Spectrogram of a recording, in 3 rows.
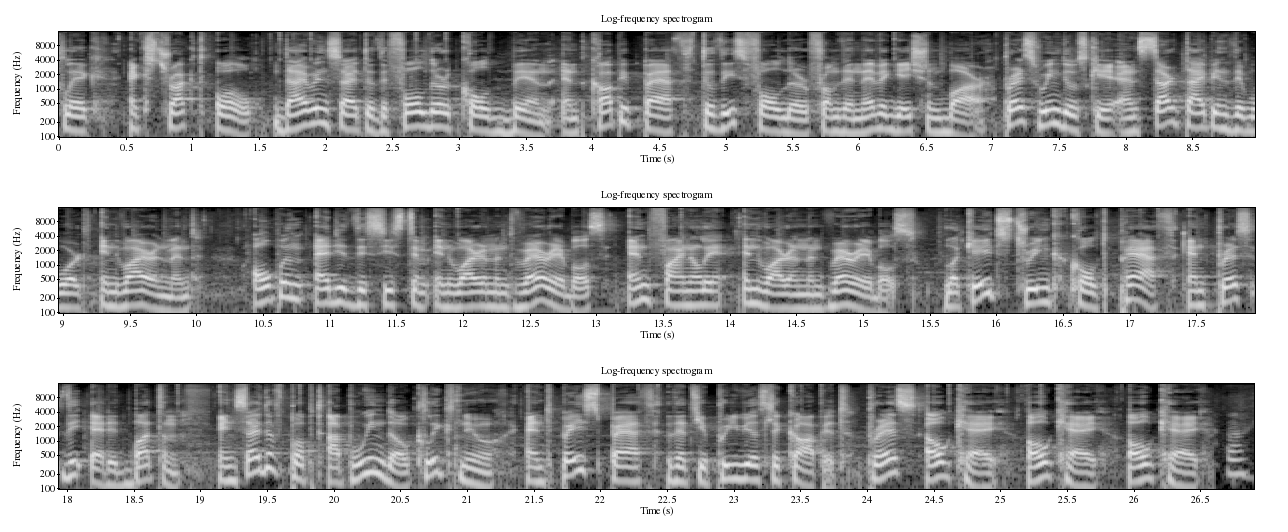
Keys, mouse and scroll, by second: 0.6 click, 0.8 click, 1.4 double click, 1.6 click, 1.7 double click, 2.6 click, 2.8 double click, 3.9 click, 4.6 right click, 6.1 click, 6.9 click, 12.0 click, 12.0-13.4 typing.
